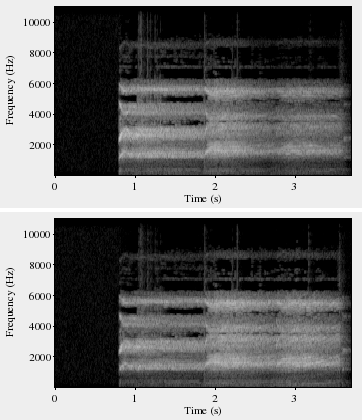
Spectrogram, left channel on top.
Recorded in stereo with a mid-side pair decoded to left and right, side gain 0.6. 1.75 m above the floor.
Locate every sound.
0.8 s a scream: 50° left, 1.0 m; by 3.6 s 75° right, 1.0 m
